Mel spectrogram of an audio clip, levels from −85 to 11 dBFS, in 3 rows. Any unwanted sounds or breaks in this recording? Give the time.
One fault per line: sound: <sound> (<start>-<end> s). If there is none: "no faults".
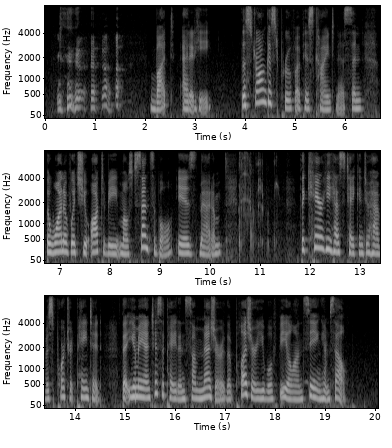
sound: laugh (0.2-1.8 s)
sound: cough (10.6-11.4 s)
